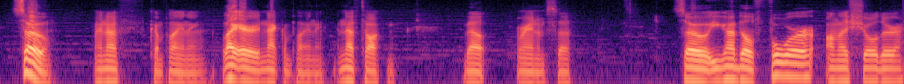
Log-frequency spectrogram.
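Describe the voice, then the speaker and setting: A man's fairly low voice at a moderate pace, with long, frequent pauses and music in the background. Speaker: gaming youtuber. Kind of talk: tutorial. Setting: home. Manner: monotone; halting.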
